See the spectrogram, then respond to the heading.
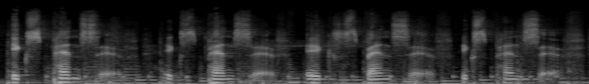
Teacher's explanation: la fuerza de voz va en la segunda sílaba de izquierda a derecha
